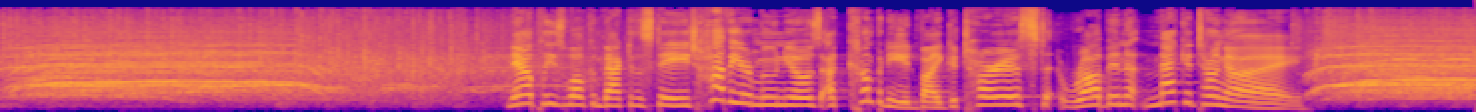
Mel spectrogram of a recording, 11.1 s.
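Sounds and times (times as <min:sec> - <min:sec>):
high whoop: 0:00.0 - 0:03.8, 0:09.8 - 0:11.0
talk show audience cheering as a guest is introduced: 0:00.0 - 0:04.7, 0:09.8 - 0:11.0
speech: 0:03.8 - 0:10.0.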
